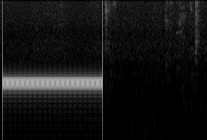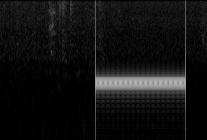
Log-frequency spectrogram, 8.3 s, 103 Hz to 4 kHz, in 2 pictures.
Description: Ringback tone (North America), 440 + 480 Hz.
